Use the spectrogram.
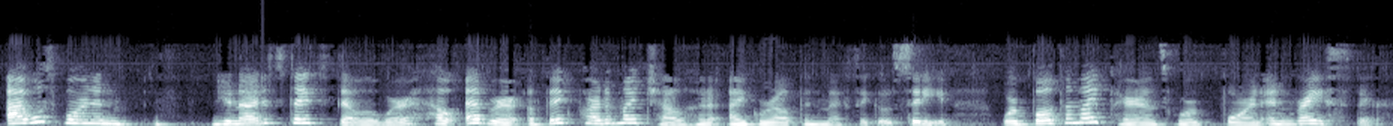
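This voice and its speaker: A woman's voice: fairly high pitch, lively intonation, moderate pace, muffled recording. A young woman in her twenties, an art student earnestly presenting her own work in a prepared talk, with small stumbles and restarts.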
